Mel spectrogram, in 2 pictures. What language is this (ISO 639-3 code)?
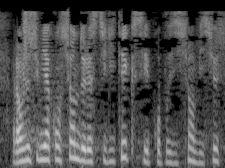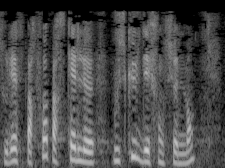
fra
